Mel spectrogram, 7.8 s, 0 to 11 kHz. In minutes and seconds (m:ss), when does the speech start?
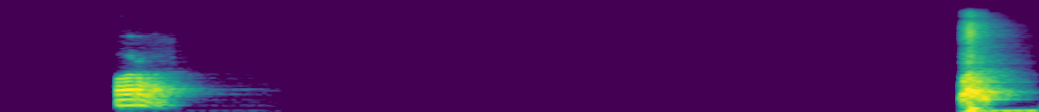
0:01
